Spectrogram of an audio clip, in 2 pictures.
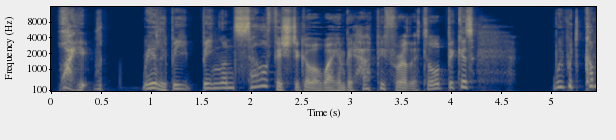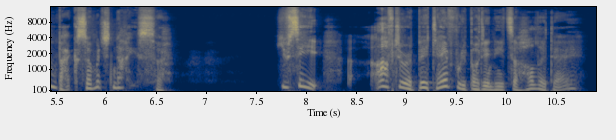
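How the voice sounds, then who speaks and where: A reader voicing an impetuous, excitable middle-aged woman who pleads in an eager rush. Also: mid-range voice, fairly quick, pitched above the performer's own voice. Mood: eager pleading. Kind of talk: audiobook character voice.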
